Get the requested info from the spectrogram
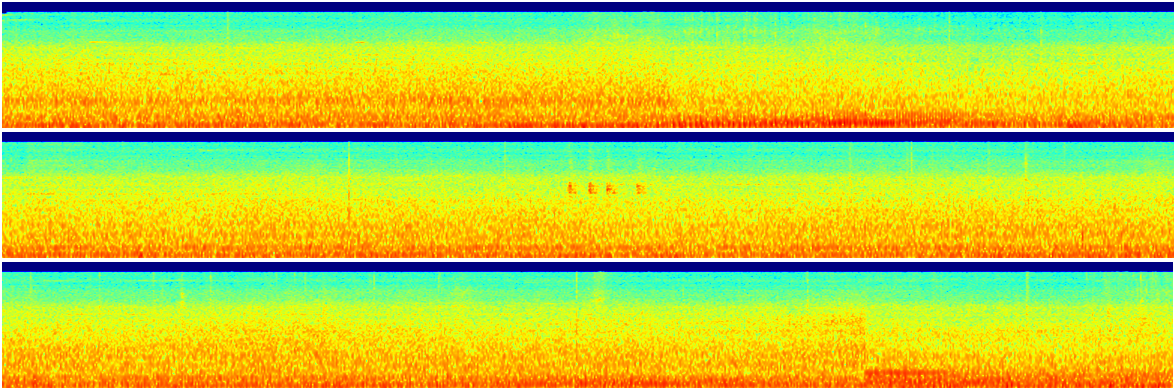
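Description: Steady road traffic noise: vehicles running and passing, with a heavier engine passing about five to eight seconds in and another engine note starting near the end.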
